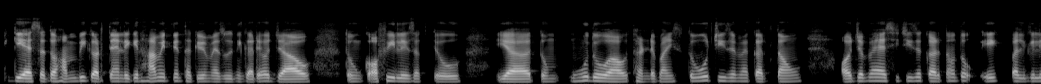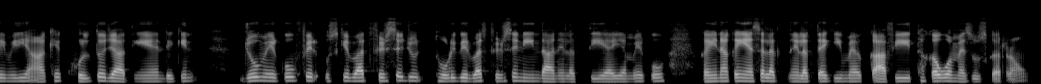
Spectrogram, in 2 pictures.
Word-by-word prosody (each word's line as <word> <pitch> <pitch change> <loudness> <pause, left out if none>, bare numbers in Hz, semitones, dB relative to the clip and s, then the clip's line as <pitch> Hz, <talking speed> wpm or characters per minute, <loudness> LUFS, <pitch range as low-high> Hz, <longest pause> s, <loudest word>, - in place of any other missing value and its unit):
कि, 155 - +9
"ऐसा 140 0 +6
तो 145 - +4
हम 140 +2 -2
भी 170 - +2
करते 150 - +4
हैं, 145 - +5
लेकिन 145 +1 +2
हम 150 +2 +4
इतने 165 -1 +2
थके 140 0 +1
हुए 140 - -3
महसूस 135 0 -2
नहीं 140 -1 -8
कर - - +1
रहें। 150 - +2
ओ - - +3
जाओ 125 0 +7 0.4
तुम 140 - -4
कॉफ़ी 160 +5 +3
ले 145 -2 +2
सकते 135 -1 -7
हो 130 0 -2 0.4
या 125 -1 +8
तुम 135 0 -6 0.2
मुँह 170 +5 -3
धो 155 -2 +4
आओ 135 -1 +5
ठंडे 135 -3 -3
पानी 135 0 -2
से।" - - -20
तो 155 - -3
वो 180 +3 0
चीज़ें 165 -2 -1
मैं 150 0 -6
करता 140 0 0
हूँ, 140 +2 -4 0.4
और 135 - +4
जब 160 0 0
मैं 165 0 +1
ऐसी 160 +1 -3
चीज़ें 165 +1 -5
करता 145 -2 +2
हूँ - - -5
तो 175 - -4
एक 160 +1 +1
पल 150 -1 +1
के 150 - -3
लिए 155 0 -2
मेरी 150 +1 -5 0.2
आँखें 170 +5 -6 0.2
खुल 145 -1 -2
तो 175 - +1
जाती 140 -2 +1
है, 140 0 -2
लेकिन 150 +3 -5 0.5
जो 170 +2 0
मेरे 165 -2 -1
को 175 0 -2
फिर 180 - +1
उसके 155 +2 -4
बाद 160 0 +2
फिर 160 - 0
से 170 - -1
जो 175 -1 -5 0.2
थोड़ी 155 0 -3
देर 155 -1 0
बाद 160 +2 +2
फिर 150 - -6
से 175 +2 -2
नींद 150 -2 -2
आने 135 0 0
लगती 135 +1 -7
है, 135 -1 -1
या 135 - -4
मेरे 145 +2 -7
को 155 - -4 0.4
कहीं 145 +1 +2
न 155 - +5
कहीं 160 -1 +7
ऐसा 160 +3 +1
लगने 145 -2 -1
लगता 135 0 +1
है 145 - +3
की 145 +1 -6
मैं 140 - -1
काफ़ी 150 +3 +3
थका 155 -1 0
हुआ 155 0 +3
महसूस 135 -2 -6
कर - - 0
रहा - - -6
हूँ। - - -14
150 Hz, 270 wpm, -26 LUFS, 135-160 Hz, 0.5 s, कि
